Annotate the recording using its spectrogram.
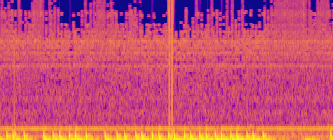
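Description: Low rumble of rapid, soft thumps over a steady electrical hum, with a single sharp click about two seconds in; the rumble fades shortly before the end.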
